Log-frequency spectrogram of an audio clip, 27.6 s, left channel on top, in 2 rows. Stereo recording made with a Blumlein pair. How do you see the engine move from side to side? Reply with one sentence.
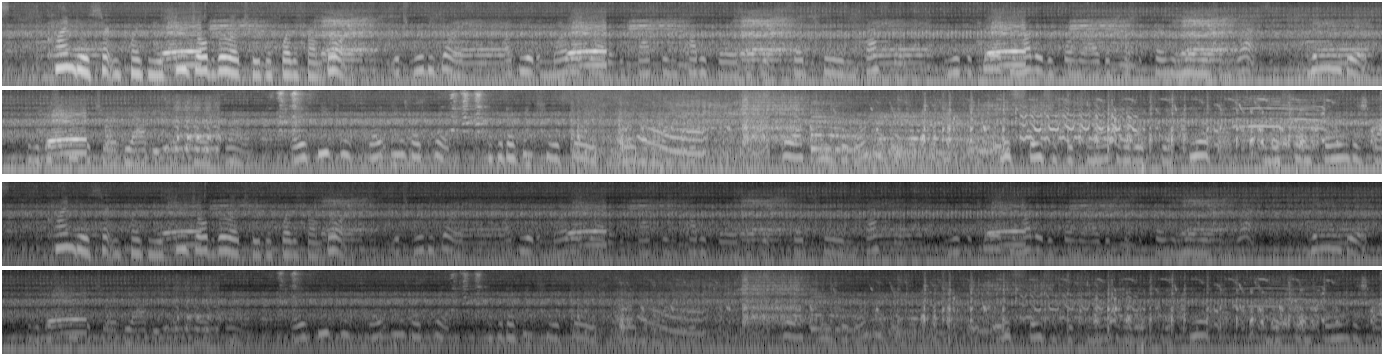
You can hear the engine stay put.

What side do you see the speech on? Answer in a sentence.
In this clip you hear the speech on the left.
